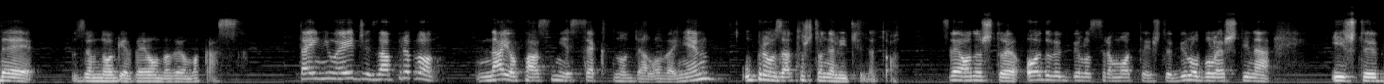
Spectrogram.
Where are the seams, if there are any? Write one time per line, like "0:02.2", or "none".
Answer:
0:02.9
0:09.4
